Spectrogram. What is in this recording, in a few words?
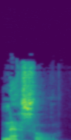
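"nestle", British English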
